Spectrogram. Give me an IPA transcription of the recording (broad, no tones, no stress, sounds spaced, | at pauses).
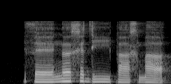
θ ɛː ŋ ɜː x ɛ d ɾ iː p aː x m a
